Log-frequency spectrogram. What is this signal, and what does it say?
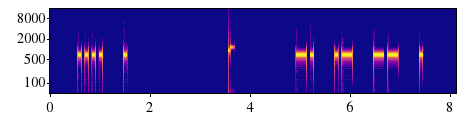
Morse code, heard as a keyed tone, about 17 wpm, spaced as for 12 wpm, 700 Hz. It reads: HE NAME
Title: 2x Character Spacing - Top 200 Words - 17wpm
